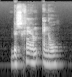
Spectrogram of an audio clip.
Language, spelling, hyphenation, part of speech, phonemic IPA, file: Dutch, beschermengel, be‧scherm‧en‧gel, noun, /bəˈsxɛrmˌɛ.ŋəl/, Nl-beschermengel.ogg
- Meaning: 1. a guardian angel (tutelary angel) 2. a guardian angel (protector, minder)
